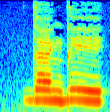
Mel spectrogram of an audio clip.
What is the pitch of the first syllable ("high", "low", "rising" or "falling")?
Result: low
